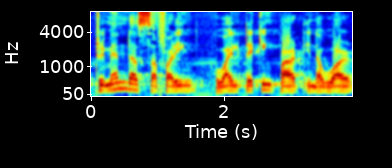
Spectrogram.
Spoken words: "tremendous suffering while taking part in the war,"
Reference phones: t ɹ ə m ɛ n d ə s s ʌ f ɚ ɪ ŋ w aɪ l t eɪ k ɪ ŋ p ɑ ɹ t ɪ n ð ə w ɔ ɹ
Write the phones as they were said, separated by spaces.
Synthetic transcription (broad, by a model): t ɹ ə m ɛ n d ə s s ʌ f ɚ ɪ ŋ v aɪ l t eɪ k ɪ ŋ p ɑ ɹ t ɪ n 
